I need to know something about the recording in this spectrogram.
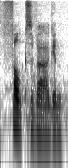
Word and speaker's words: Volkswagen: the way they pronounce Volkswagen. Because... See, it went to sleep. Because Germans pronounce their W's as V's, they're notorious for it. But did you know they also pronounce their V's as F's?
